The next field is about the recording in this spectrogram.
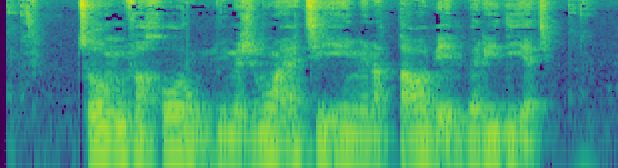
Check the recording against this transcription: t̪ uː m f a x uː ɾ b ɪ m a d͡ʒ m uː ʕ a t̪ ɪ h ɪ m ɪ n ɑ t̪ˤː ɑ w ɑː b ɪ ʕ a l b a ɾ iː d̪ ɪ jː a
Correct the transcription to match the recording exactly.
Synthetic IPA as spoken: t̪ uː m f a x uː ɾ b ɪ m a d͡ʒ m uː ʕ a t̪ ɪ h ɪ m ɪ n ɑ t̪ˤː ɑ w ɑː b ɪ ʕ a l b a ɾ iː d̪ ɪ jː a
